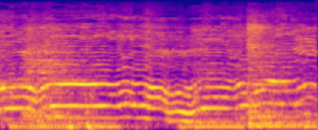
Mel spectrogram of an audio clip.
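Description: Live gospel band music: a long, wavering melody line that slides between held notes, carried over steady bass notes.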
